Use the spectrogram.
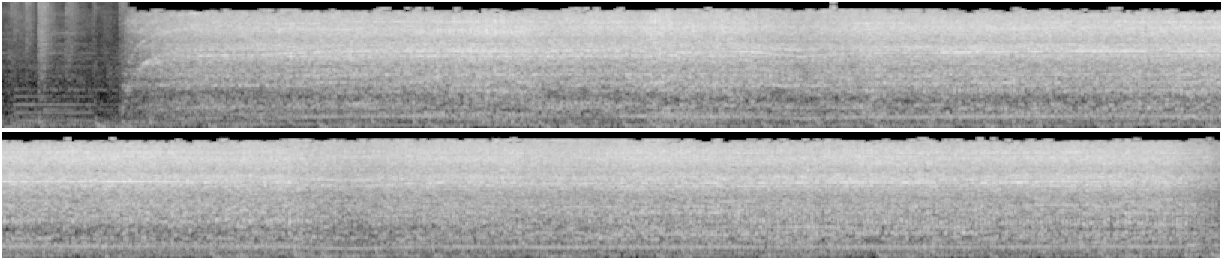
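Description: An electric mixer whips dessert cream, starting at a slow speed and gradually rising to medium, with a loud, steady motor whir that runs continuously and close up without a break.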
